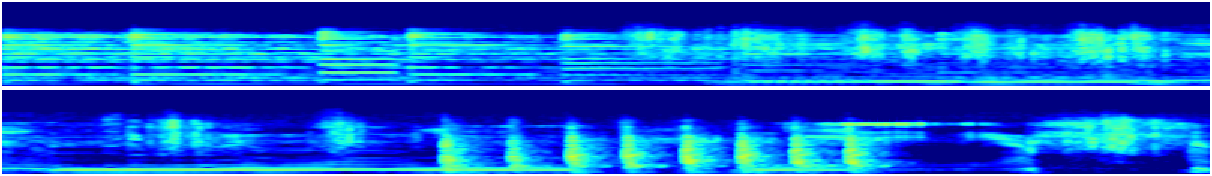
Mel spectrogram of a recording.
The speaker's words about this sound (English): Why don't you open the door? Maybe you'll find out, Chester. I never heard of nobody knocking on this door before.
